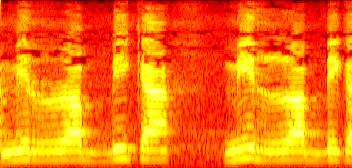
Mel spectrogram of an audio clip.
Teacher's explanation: গুন্না ছাড়া নুনটা র মধ্যে ঢুকে যাবে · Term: ইদগামে বেলাগুন্না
